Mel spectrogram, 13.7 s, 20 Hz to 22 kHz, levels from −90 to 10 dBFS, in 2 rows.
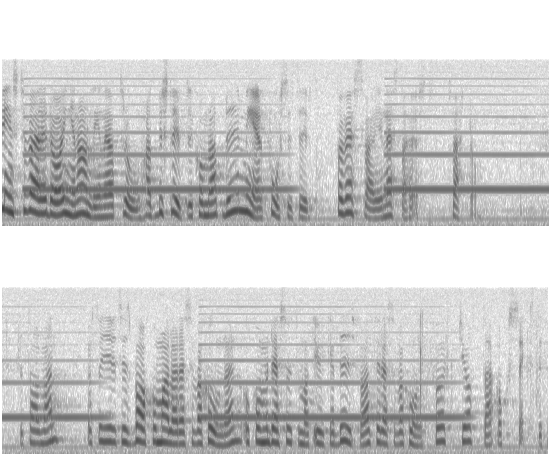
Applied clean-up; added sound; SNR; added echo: none; Wind instrument, woodwind instrument; 9 dB; none.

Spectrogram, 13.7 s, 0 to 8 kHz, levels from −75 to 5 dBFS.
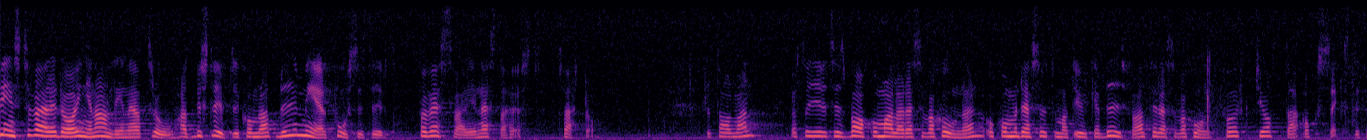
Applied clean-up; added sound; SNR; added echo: none; none; none; none.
